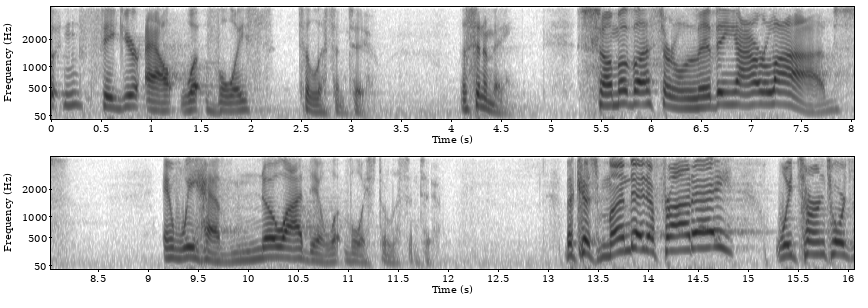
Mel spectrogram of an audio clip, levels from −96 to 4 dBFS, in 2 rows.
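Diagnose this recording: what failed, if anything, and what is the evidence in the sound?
Nothing failed in this recording.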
